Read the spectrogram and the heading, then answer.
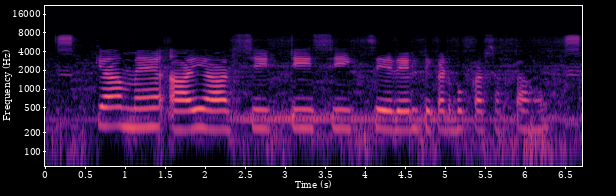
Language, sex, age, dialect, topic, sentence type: Hindi, male, 25-30, Awadhi Bundeli, banking, question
